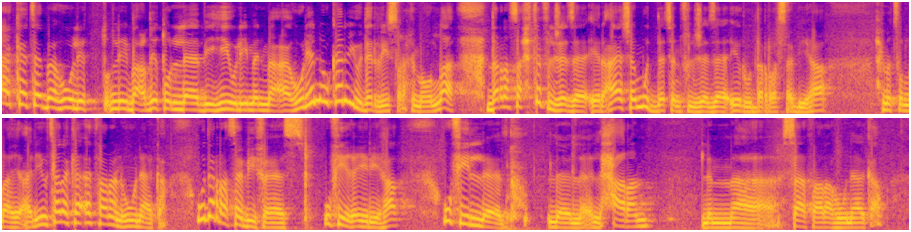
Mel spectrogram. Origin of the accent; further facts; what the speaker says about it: Morocco; لأن البربرية عندنا في المغرب فيها لهجات تختلف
